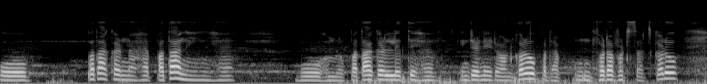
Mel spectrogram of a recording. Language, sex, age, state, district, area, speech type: Urdu, female, 30-45, Bihar, Khagaria, rural, spontaneous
